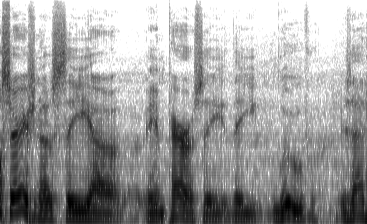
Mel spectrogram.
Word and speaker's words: Louvre: but in all seriousness the impera see the Louvre is that how you pronounce it yes it's very I was shocked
